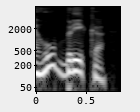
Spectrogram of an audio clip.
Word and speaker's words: rubrica: Um erro muito, mas muito comum é falar rúbrica, só que o certo pela norma culta é rubrica.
